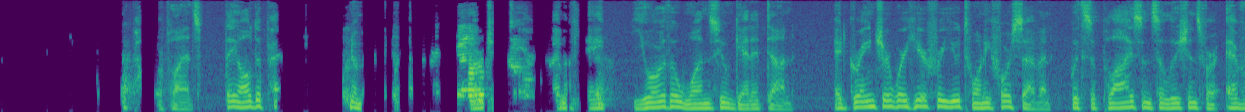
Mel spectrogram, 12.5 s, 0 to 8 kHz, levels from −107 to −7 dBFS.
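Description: A speech clip with three kinds of fault. A faint computer activity noise runs throughout. It is a buzzing tick pulsing at roughly 500 Hz, sitting far below the speech. It tracks the machine's workload rather than the talker. Processor or peripheral load is shifting the ground shared with the audio circuit, and that current leaks into the signal. It never stops, so it is easiest to hear in the pauses.

The talker's speech is suppressed in double talk at three points: 0.00 to 1.61 s, 2.76 to 3.27 s and 3.60 to 5.93 s. In these stretches the voice sinks deeply, sometimes almost to nothing. The likely cause is both sides speaking at once. The echo canceller could not tell the local voice from the loudspeaker echo, so it pulled everything down.

The other side's voice leaks through at 1.21 to 1.33 s, 3.40 to 3.51 s, 3.92 to 4.00 s, 4.34 to 5.28 s and 5.61 to 6.16 s. Most of these are brief scraps, well below the talker. 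From 4.34 to 5.28 s the second voice is slightly louder than the talker. The likely cause is the far end playing through a loudspeaker. The echo canceller left part of that sound in the microphone signal.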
